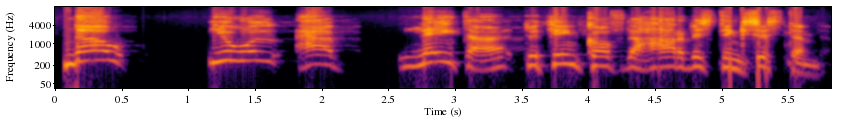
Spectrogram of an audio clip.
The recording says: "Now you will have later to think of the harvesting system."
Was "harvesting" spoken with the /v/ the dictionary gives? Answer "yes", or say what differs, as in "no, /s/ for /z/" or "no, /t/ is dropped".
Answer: yes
